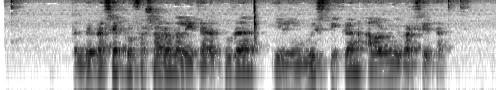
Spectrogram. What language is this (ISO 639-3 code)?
cat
